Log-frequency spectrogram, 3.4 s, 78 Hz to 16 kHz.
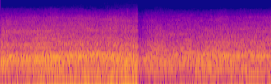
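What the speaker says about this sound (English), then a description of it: "And Webster just gassing up the tyres as he gets going" A V8 Supercar in a racing video game, sustained loud engine drone with wheelspin under acceleration, cutting off abruptly midway and dropping to a lower, quieter engine tone.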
